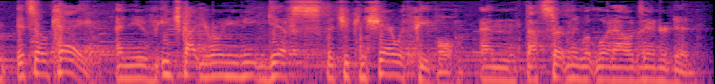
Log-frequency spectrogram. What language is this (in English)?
English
